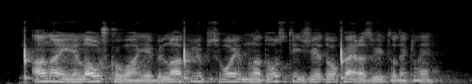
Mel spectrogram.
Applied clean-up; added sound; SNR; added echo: none; Raindrop / Drip; 8 dB; reverberation time 0.6 s.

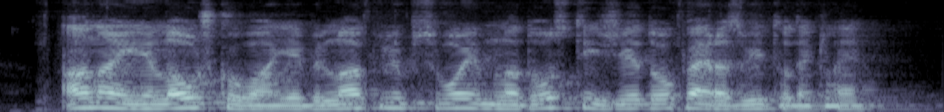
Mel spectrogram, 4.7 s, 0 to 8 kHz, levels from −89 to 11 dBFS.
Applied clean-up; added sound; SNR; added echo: neural separator model SepFormer DNS4.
